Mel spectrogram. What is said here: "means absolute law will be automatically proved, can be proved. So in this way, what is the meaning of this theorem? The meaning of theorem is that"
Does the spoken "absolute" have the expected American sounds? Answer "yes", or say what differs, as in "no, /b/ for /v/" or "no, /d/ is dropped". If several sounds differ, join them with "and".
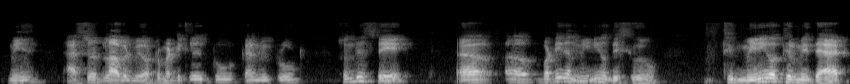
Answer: no, /b/ is dropped and /l/ is dropped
